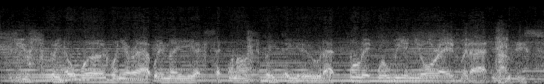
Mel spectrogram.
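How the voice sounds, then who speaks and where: An actor playing a brutal, menacing housebreaker in a radio drama, gruff and commanding in manner. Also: male voice, low voice, little pitch movement, fairly quick, loud music behind the voice, lightly acted. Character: brutal, menacing London housebreaker, a grown man. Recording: noisy medium-wave radio broadcast tape.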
